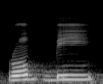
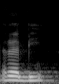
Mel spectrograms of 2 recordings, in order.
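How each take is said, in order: First: The r is pronounced full and heavy. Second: The r is pronounced thin and light. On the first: The speaker calls it right. "این گونه پر بخوانیم باید" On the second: The speaker calls it wrong. "نمیگیم ربی"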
